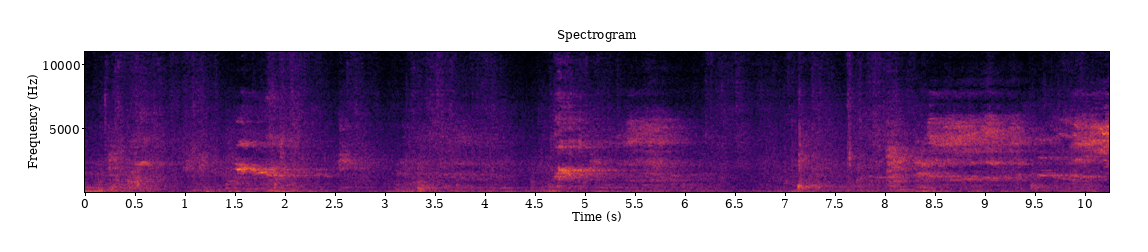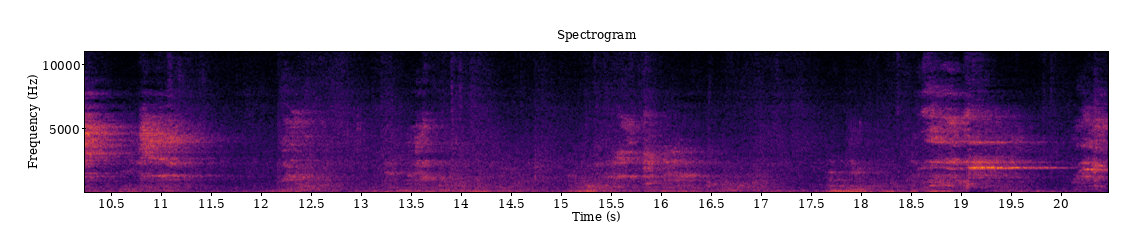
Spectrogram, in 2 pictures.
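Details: Pigs more than three months old, a super lean type raised on a pig farm, give repeated shrill squeals and rough grunting bursts amid clanking indoor pen sounds and people talking.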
